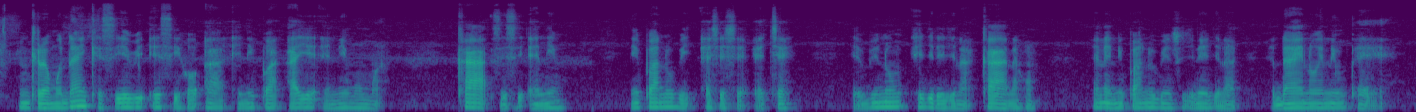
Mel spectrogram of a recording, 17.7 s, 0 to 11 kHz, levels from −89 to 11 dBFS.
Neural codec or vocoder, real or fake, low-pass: none; real; 9.9 kHz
